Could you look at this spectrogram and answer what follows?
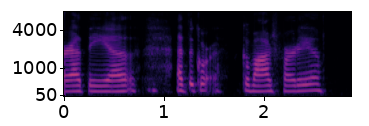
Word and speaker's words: Gommage: Stop saying gourmage. Damn it. I'm trying to say gamage. Gamage. I'm trying to say it correctly.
